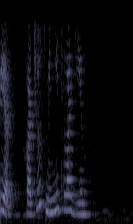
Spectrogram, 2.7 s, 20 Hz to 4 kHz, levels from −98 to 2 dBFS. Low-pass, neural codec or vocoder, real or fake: 3.6 kHz; none; real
